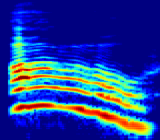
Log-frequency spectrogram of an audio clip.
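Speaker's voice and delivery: loud high realisation; sudden loud surprise; surprised. Real, not acted.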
